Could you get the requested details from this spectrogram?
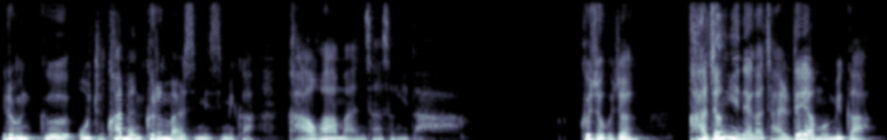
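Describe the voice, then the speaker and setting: A man's voice: a little high, big pitch swings, normal speed, mellow, husky. A man in his fifties preaching a sermon as pastor, asking the congregation questions and acting out the people he quotes. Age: 50s.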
